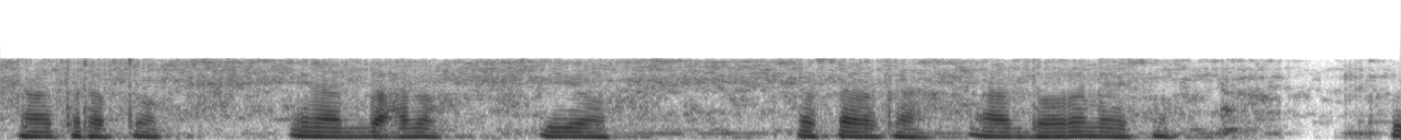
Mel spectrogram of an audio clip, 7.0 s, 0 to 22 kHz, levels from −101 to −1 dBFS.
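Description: From start to end, the speech carries iLBC codec damage. The band stops at 3.8 kHz, so it sounds thin and boxed. Each short frame is coded on its own, which fits 20 ms frames at 15.2 kbps. The result is a plainly rough, synthetic edge.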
